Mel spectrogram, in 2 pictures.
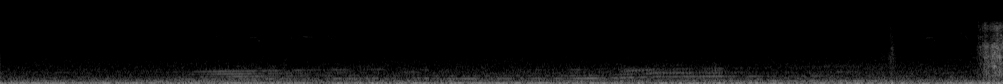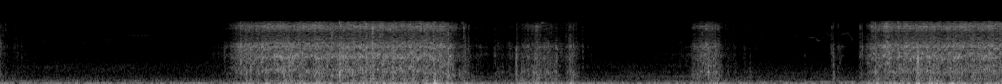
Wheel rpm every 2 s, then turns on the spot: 0, 0, 0, 0, 0, 0, 130, 70, 20, 80.
14-16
